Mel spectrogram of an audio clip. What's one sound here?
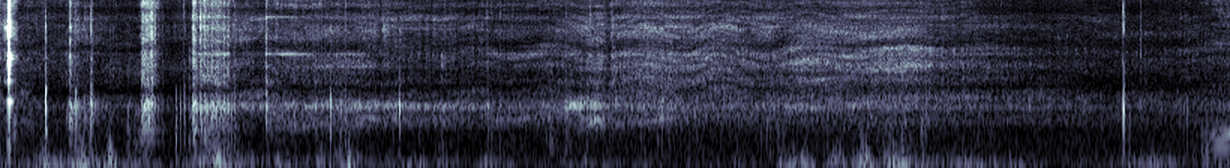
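A small electric motor whines as a toy car speeds off.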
